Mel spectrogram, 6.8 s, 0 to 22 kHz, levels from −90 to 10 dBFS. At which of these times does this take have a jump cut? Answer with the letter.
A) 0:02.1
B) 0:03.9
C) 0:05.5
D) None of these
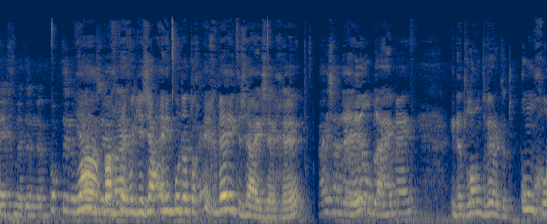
B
